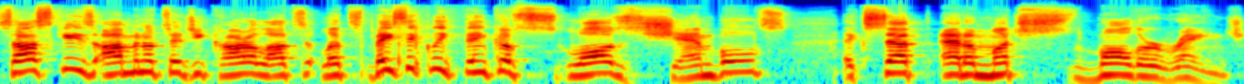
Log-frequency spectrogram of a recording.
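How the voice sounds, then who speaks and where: Projecting his voice, a man with a high pitch and a bright, sharp tone speaks at a moderate pace with ordinary pitch variation. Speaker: streamer debating anime power scaling. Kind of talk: casual live stream chat. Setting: in his room, voice call. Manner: sounds irritated, exasperated; gets louder when heated.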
